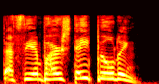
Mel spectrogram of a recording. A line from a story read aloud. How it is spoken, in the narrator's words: she cried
